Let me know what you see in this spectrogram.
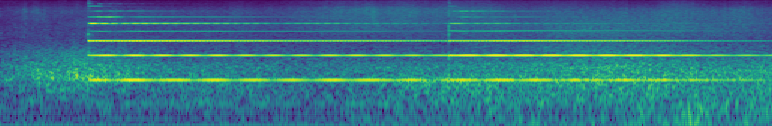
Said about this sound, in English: The bell is the invitation to transition from whatever you were doing, inviting the mind to come inwards and be aware of what's happening right here, right now.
